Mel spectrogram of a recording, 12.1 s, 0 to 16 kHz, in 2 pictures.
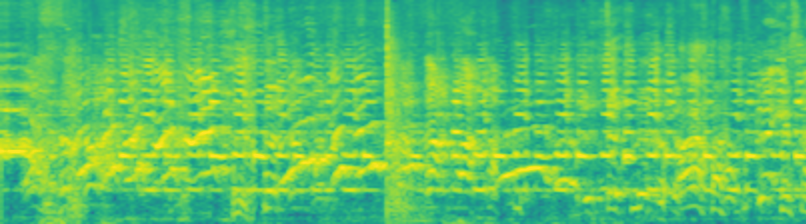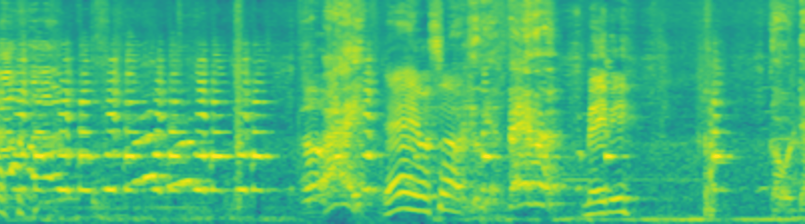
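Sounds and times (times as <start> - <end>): laughter: 0.0 - 7.5
excited voices: 0.0 - 10.7
steady high tone: 0.0 - 12.0
sharp thump: 2.8 - 3.2.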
